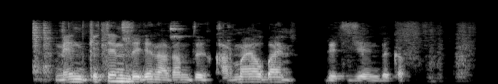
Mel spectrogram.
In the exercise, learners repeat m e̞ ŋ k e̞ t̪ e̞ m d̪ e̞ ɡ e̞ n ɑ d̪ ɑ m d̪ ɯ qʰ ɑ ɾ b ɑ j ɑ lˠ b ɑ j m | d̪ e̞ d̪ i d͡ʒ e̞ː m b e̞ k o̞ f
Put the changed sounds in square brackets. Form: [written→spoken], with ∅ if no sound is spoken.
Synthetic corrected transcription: m e̞ ŋ k e̞ t̪ e̞ m d̪ e̞ ɡ e̞ n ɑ d̪ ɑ m d̪ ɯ qʰ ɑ ɾ [b→m] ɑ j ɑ lˠ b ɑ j m | d̪ e̞ d̪ i d͡ʒ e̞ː [m→n] b e̞ k o̞ f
